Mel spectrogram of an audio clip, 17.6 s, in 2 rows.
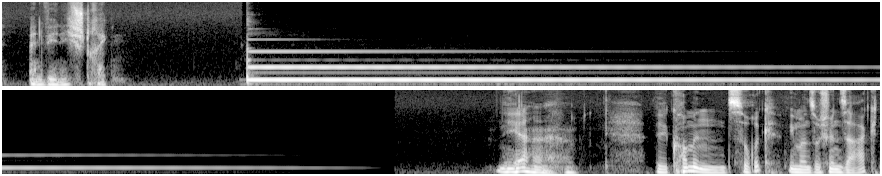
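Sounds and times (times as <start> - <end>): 
speech: 0.3 - 1.2, 14.0 - 14.6, 15.3 - 17.5
gong: 2.5 - 11.5.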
